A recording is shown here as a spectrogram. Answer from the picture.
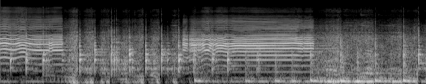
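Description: Tamil temple procession music: a thavil barrel drum beaten in a quick, busy rhythm under a wind instrument playing a wavering, ornamented melody. The melody sounds at the very start and again in a phrase of about a second in the middle, with drumming alone between.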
